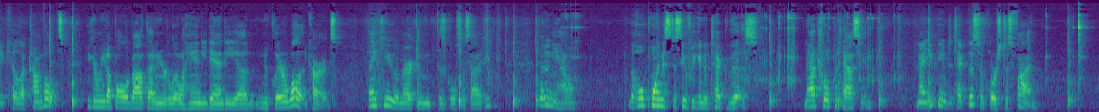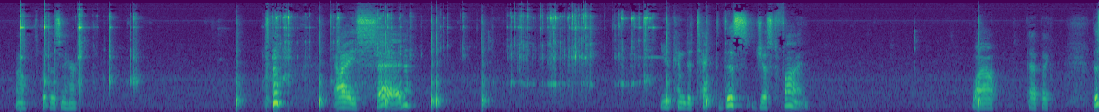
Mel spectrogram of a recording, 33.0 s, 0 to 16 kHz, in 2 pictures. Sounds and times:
Speech: 0.0 - 7.4, 8.1 - 8.6, 9.4 - 11.4, 12.1 - 13.1, 13.7 - 15.6, 16.7 - 17.7, 21.5 - 22.7, 26.4 - 28.7, 31.1 - 32.3
Inside, small room: 0.0 - 32.9.

